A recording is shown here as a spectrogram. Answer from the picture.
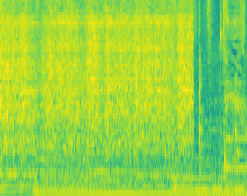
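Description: Electric mixer-grinder running steadily as it grinds ginger and garlic into paste, then stopping just before the end, over background music.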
